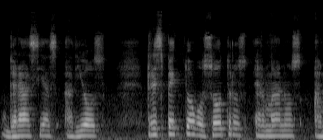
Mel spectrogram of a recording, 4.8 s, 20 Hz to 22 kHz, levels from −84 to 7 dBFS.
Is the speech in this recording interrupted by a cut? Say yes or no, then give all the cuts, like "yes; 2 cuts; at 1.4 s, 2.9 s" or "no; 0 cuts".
no; 0 cuts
